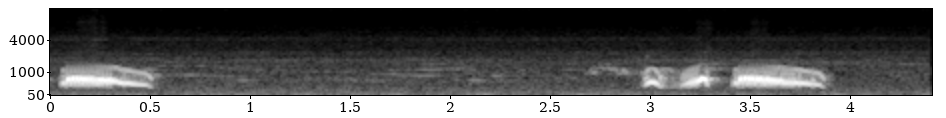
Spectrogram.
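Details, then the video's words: Spotted dove kept as a decoy bird to lure wild doves, giving a deep, mellow coo. A single drawn-out falling note comes first, then after a pause a phrase of two short notes followed by a longer coo. "Chim Cu Mồi/ cu gáy thúc gù cực đỉnh kích bổi dợt mồi hiệu quả"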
